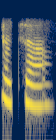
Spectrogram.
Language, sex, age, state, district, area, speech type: Santali, female, 18-30, West Bengal, Purba Bardhaman, rural, conversation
